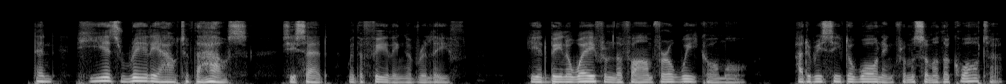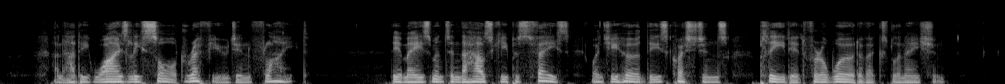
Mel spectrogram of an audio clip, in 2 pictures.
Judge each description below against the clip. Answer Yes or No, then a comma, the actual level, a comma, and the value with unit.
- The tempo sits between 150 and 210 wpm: Yes, average, 180 wpm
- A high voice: No, low, 115 Hz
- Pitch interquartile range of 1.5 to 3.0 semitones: No, average, 3.4 semitones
